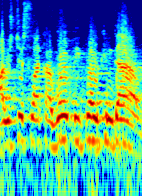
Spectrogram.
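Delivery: ordinary delivery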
